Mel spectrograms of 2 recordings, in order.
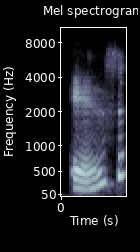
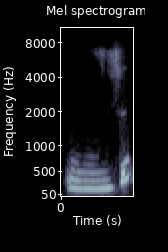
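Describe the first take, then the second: First: The word is said fully with its vowel. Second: The word is reduced to a bare z sound. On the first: "strong pronunciation is is" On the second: "Sometimes it sounds as z in, a, in when you're speaking fluently"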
